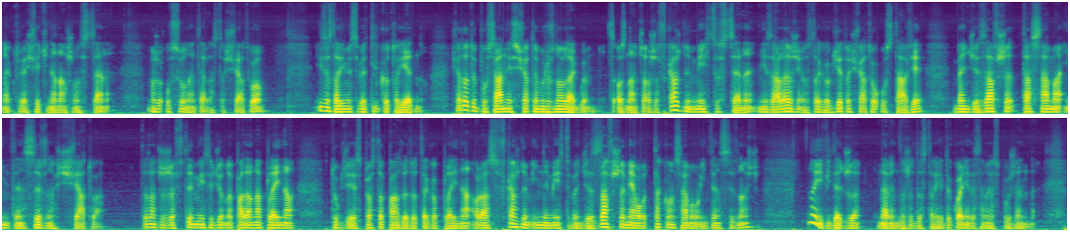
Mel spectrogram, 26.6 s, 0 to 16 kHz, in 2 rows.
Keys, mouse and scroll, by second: 0.6 click, 1.5 right click, 2.7 x, 4.8 right click, 8.7 g, 9.5 click, 10.4 g, 11.7 g, 12.2 click.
